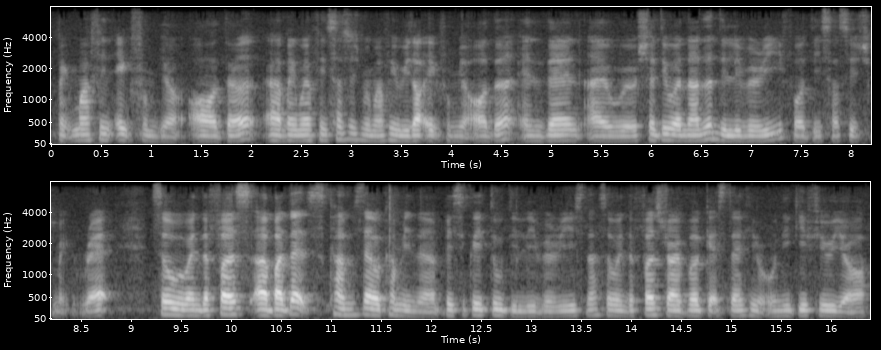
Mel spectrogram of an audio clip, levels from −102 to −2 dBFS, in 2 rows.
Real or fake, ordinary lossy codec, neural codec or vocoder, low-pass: real; none; none; none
